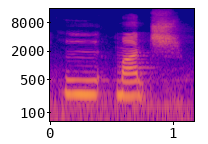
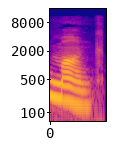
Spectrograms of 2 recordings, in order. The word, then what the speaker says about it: Munch: Munch. He's Munch. No, I don't think that's how you say it. Edvard Monk.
